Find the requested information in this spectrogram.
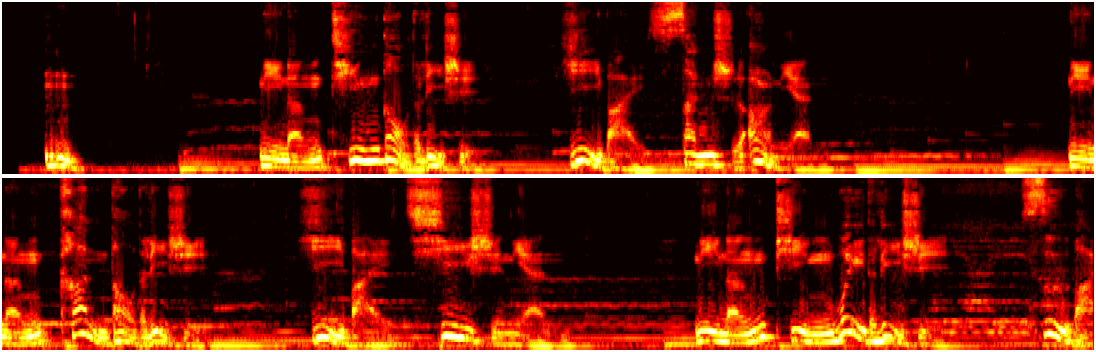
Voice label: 商品广告

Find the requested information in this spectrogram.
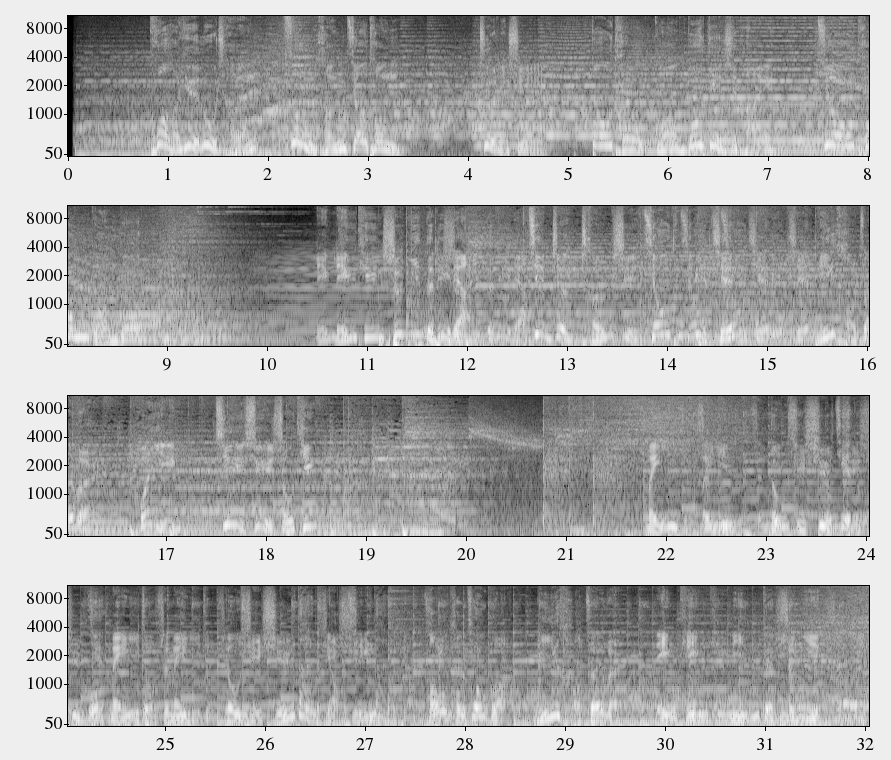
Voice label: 节目包装（电台、自媒体节目）

